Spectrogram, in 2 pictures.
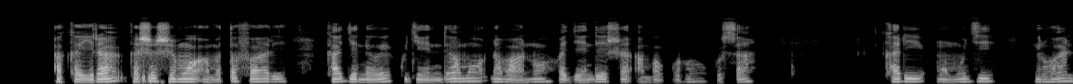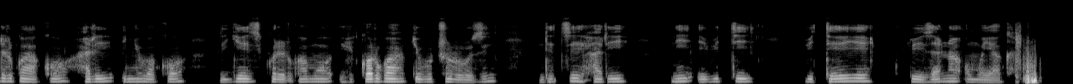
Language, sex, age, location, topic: Kinyarwanda, female, 25-35, Kigali, government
